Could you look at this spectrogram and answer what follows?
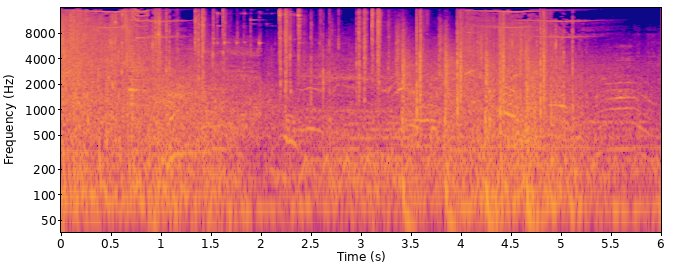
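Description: A minigun in the game Once Human fires in sustained rapid bursts, dense crackling gunfire with booms and mechanical clatter over several seconds while someone talks over it.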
